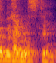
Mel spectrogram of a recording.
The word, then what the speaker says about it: Penistone: I don't know whether it's pronounced that way. No, it's Penistone. It's Penistone. People still call it Penistone.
